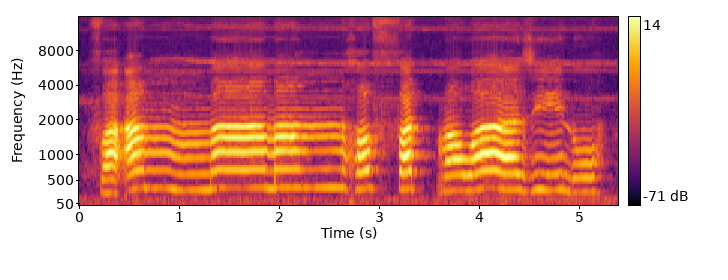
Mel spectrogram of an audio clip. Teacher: huruf nun mati bertemu dengan huruf kho. Ini hukum bacaan idhar, cara membacanya jelas. · mim bertasjid, cara membacanya ditekan dan ditahan 2 harokat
